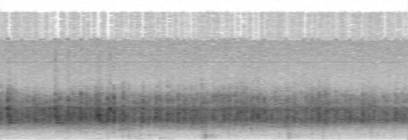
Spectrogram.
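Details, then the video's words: Swiftlet chick calls, a lure recording for attracting wild young swiftlets: a dense, hissing, buzzy chorus of overlapping high rasps, with brief brighter chirps early on and no other sounds. "Suara Walet Anakan Super"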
